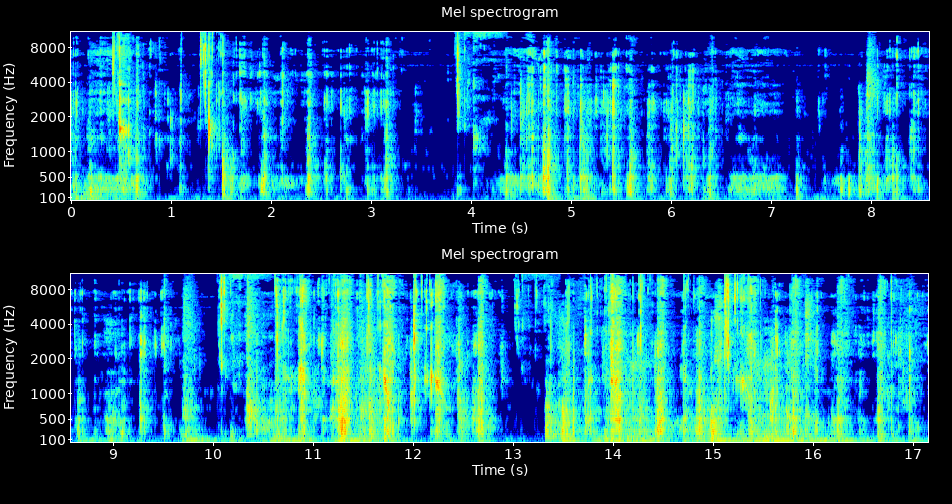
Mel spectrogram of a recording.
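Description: A person chewing a mouthful of fried mushrooms and boiled potatoes close to a lapel microphone. It is a run of small mouth clicks with short pauses, busier in the second half.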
